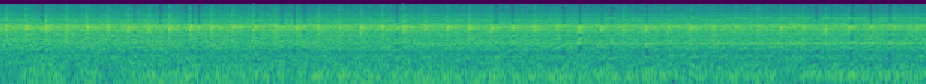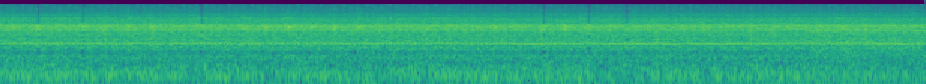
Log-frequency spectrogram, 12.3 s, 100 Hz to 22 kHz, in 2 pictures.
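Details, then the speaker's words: 2004–2008 Ford F-150 5.4L V8 after alternator and drive belt replacement, air inlet horn off: smooth steady idle, even whir from front, no squeal or vibration, charging 14.2–14.3 V; normal idle. "So the alternator is charging at 14.3, 14.2. So it is functioning. It sounds good. There's no noise at all, and there's no vibration."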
